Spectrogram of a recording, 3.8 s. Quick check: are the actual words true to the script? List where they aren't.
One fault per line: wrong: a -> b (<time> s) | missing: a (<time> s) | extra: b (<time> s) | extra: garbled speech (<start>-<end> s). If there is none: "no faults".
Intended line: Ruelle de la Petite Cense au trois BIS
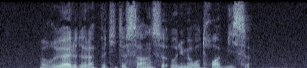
extra: numéro (2.2 s)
